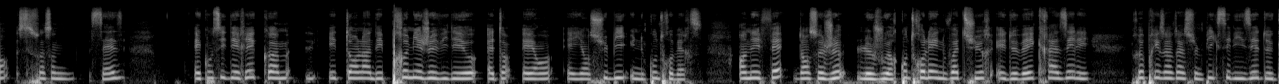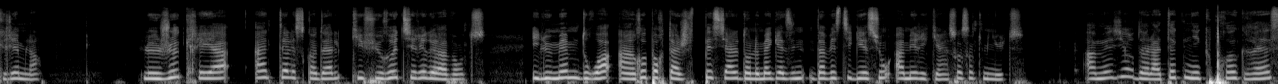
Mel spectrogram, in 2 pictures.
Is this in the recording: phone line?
no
